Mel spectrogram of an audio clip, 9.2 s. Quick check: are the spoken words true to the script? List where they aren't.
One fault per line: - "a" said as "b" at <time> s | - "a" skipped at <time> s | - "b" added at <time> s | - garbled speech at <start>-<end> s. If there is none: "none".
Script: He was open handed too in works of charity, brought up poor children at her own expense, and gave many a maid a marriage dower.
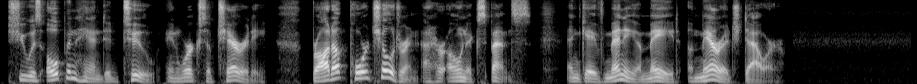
- "He" said as "She" at 0.1 s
